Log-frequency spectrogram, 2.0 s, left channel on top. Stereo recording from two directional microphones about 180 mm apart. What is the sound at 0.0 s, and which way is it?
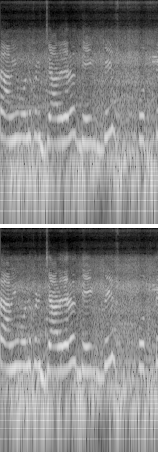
Speech, 20° right (ahead or behind).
